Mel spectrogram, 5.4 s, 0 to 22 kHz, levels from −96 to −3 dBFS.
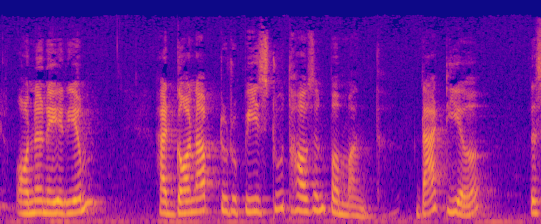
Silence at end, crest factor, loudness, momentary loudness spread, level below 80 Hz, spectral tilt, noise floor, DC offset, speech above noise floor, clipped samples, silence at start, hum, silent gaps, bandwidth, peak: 0 s; 22 dB; -25 LUFS; 13 LU; -50 dBFS; -3.5 dB/octave; -51 dBFS; under 0.1%; 26 dB; under 0.1%; 0 s; none; none; 16.5 kHz; -4 dBFS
